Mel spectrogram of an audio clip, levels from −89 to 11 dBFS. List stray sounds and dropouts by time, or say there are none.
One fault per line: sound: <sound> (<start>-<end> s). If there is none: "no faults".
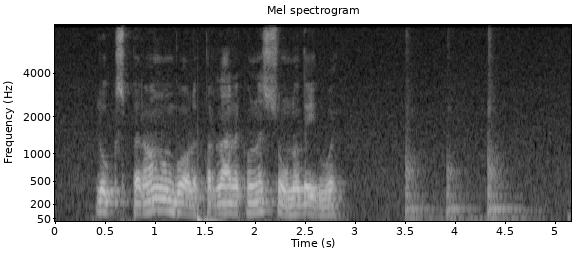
sound: thud (3.5-5.0 s)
